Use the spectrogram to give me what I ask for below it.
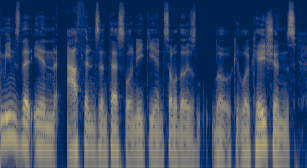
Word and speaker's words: Thessaloniki: wrong hahaha you mean Thessaloniki it might be me Thessaloniki but it would just be an emphasis thing I mean I'll literally just Thessaloniki Thessaloniki Thessaloniki Thessaloniki that's the one that's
